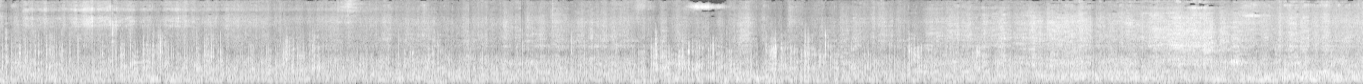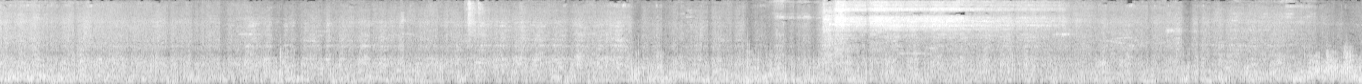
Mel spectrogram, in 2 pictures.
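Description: DEMU passenger train running at speed, heard from its open doorway: a steady rumble of wheels on the rails that swells around the middle, and a brief high squeal near the end.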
